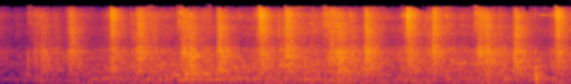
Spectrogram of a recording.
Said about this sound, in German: Das Rattern der Webstühle dringt aus Hunderten von Webstuben in die engen Gassen vom Azhar Park, einem muslimischen Wohnviertel in Varanasi.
